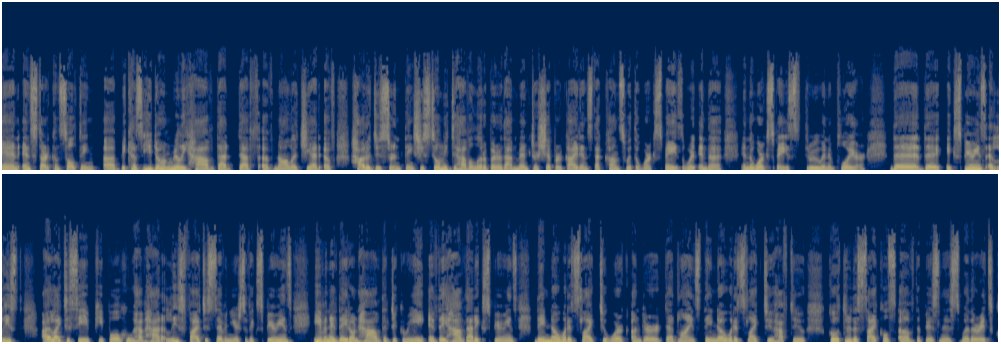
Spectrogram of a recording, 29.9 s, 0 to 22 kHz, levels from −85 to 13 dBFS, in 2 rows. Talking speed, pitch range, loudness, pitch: 215 wpm, 180-210 Hz, -21 LUFS, 190 Hz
